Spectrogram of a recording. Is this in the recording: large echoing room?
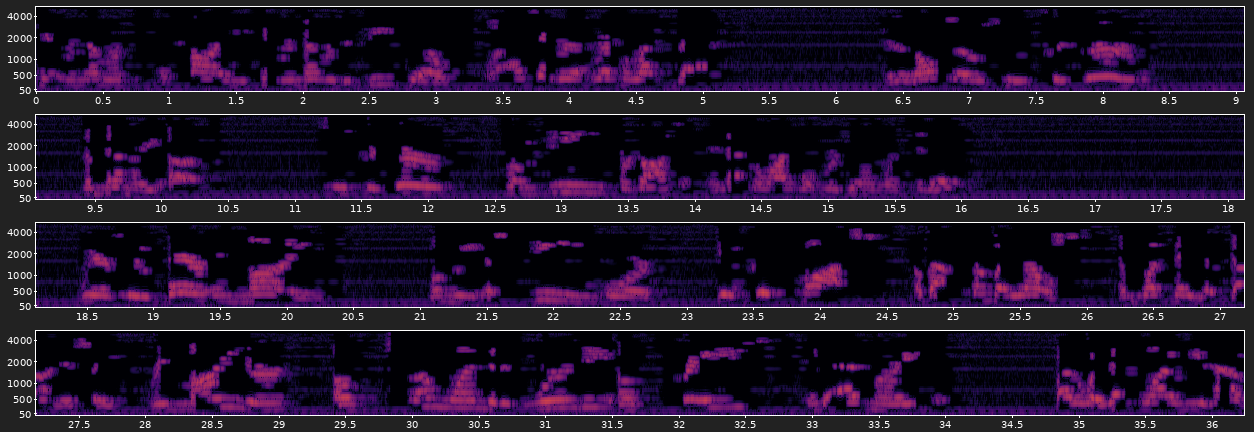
yes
